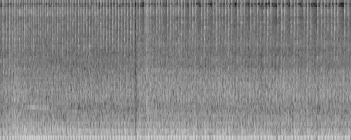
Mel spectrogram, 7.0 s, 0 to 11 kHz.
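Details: John Deere 316 tractor at full throttle: engine holds a steady, fairly low thumping beat with no climb toward governed speed; throttle cable sleeve slipping through its crimp keeps it from full rpm.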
